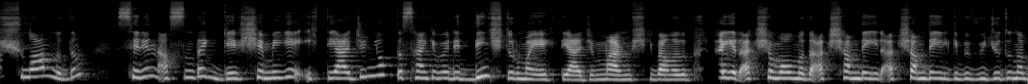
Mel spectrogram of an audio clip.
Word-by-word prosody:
şunu 360 -1 -3
anladım. 360 - -2 0.4
Senin 345 +3 -1
aslında 310 +4 -3
gevşemeye 285 +2 0
ihtiyacın 280 +6 0
yok 445 +1 -4
da 300 - -1
sanki 295 -1 -1
böyle, 280 -5 -2
dinç 370 -1 +2
durmaya 255 -4 +2
ihtiyacın 225 0 0
varmış 225 0 +1
gibi 235 -1 0
anladım. 225 0 0 0.3
Hayır, 300 -2 +6
akşam 280 +3 +1
olmadı, 275 -4 +2
akşam 275 +3 +1
değil, 260 -2 -1
akşam 275 +3 +1
değil 275 -3 0
gibi 260 0 -3
vücuduna 265 +2 -1
275 Hz, 145 wpm, -24 LUFS, 245-305 Hz, 0.4 s, Hayır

